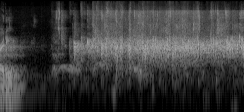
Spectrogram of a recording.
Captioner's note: audience applauding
